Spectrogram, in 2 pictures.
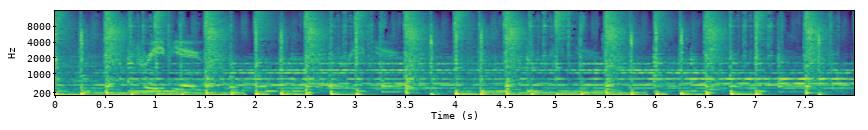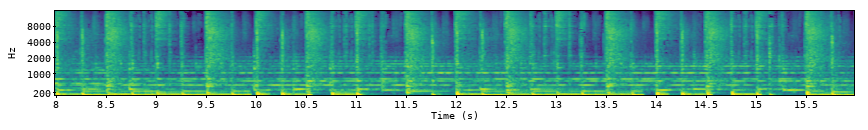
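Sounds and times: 
electro rock groove loop: 0.0 - 15.9.

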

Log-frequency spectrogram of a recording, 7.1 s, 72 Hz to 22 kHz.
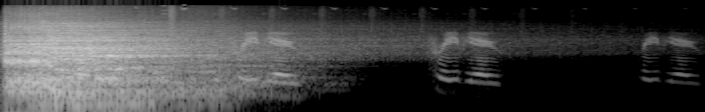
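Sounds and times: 
monster machine passing: 0.0 - 3.2.

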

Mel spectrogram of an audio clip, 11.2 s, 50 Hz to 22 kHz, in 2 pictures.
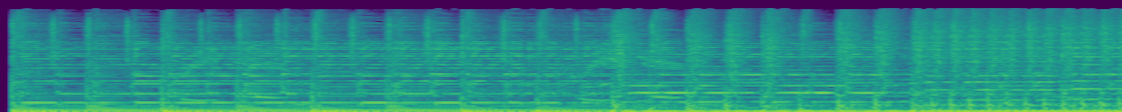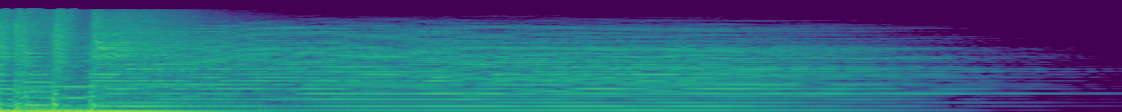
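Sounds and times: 
eastern pulsing stinger: 0.3 - 7.3.

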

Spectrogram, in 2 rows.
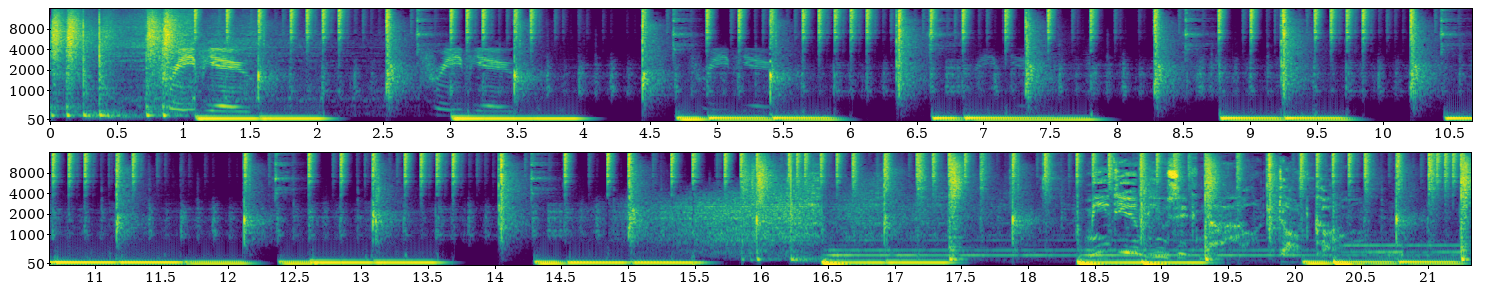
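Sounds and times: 
drums: 0.0 - 21.3
bass: 1.0 - 2.2, 2.9 - 4.1, 4.7 - 6.0, 6.6 - 8.0, 8.7 - 9.9, 10.5 - 13.7, 14.3 - 15.6, 16.5 - 17.6, 18.4 - 19.4, 20.1 - 21.3.

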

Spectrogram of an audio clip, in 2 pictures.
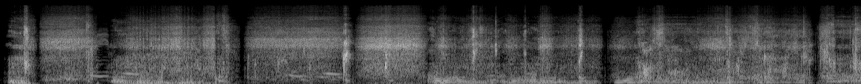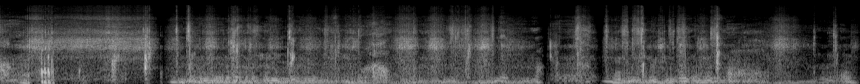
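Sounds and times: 
monster grunting: 0.0 - 9.6, 10.2 - 17.1.

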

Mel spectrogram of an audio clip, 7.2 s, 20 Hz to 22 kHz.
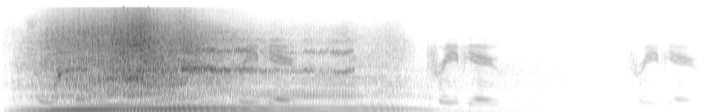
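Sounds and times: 
car driving away fast: 0.0 - 4.3.

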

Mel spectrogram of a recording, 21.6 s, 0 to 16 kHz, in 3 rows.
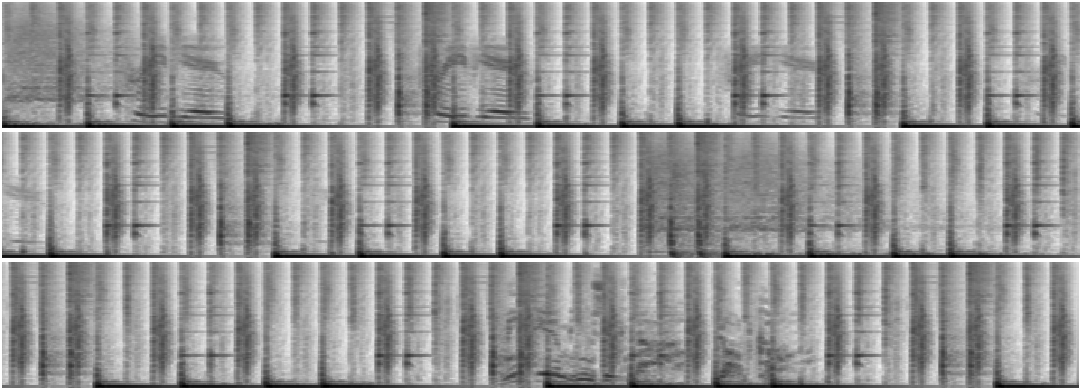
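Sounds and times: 
eastern pulses loop: 0.0 - 21.5.

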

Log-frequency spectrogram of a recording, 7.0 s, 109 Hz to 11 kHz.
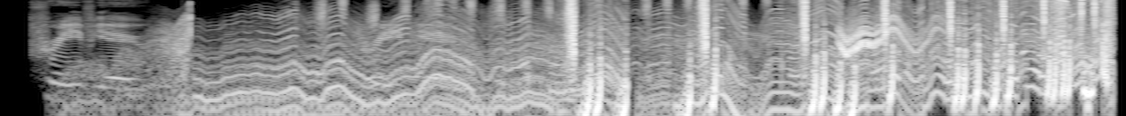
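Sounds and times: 
turntable scratching reversed: 0.6 - 7.0.

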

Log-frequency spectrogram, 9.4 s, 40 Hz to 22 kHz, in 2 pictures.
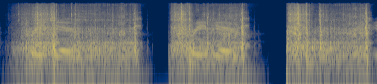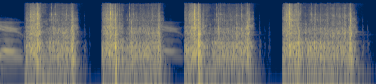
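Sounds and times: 
telephone rotary dial: 0.0 - 9.4.

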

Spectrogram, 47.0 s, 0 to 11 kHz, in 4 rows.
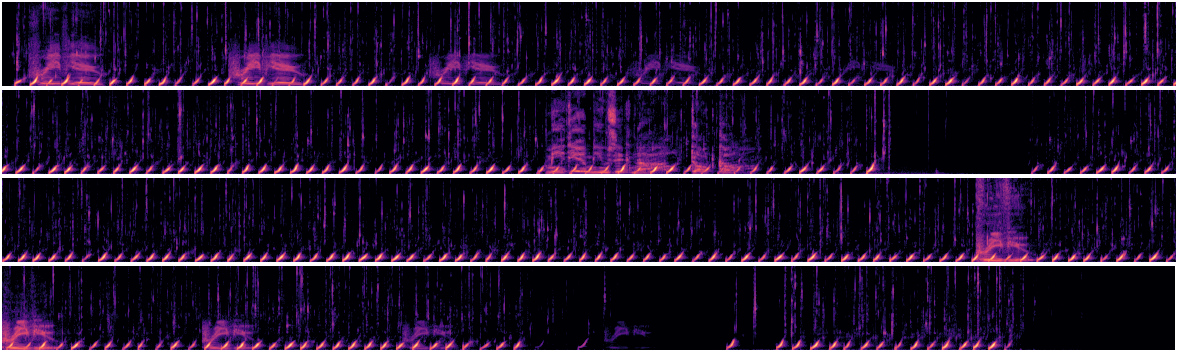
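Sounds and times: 
steady bubbling: 0.0 - 20.6, 22.0 - 41.2, 42.5 - 45.6.

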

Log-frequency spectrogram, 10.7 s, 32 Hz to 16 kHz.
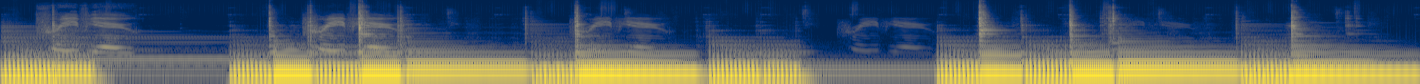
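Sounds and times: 
hip hop bass guitar loop: 0.0 - 10.6.

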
